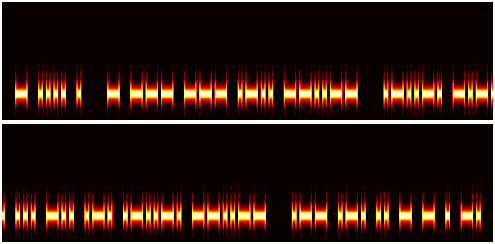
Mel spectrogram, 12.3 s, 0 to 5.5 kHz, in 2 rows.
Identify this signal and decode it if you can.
Morse code, heard as a keyed tone, about 25 wpm, 600 Hz. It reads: THE TOOL, "CSDR", WRITTEN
